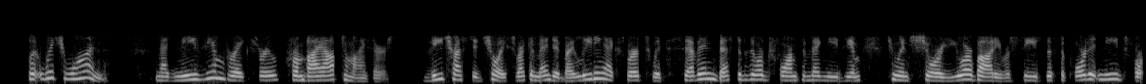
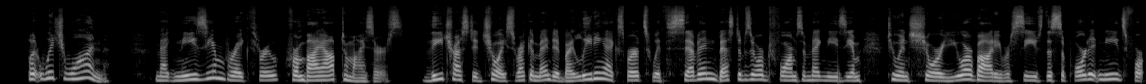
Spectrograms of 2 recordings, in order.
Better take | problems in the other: second | phone-call audio; poor line

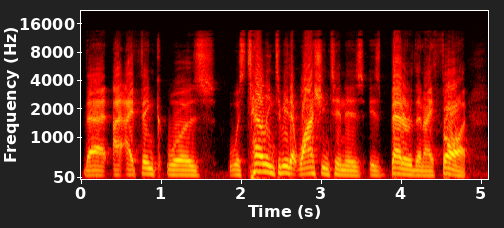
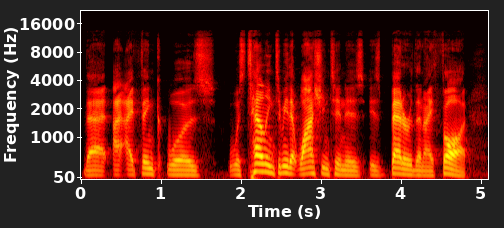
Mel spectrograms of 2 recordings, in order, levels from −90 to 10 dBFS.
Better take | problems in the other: second | distortion; heavy; 7 dB below the speech

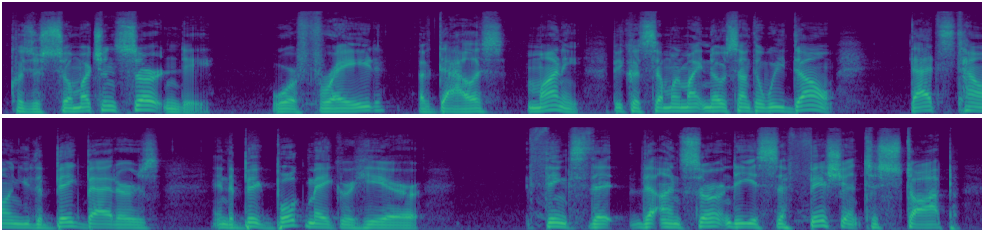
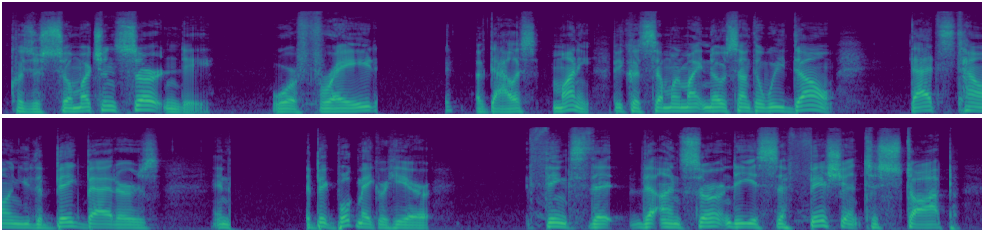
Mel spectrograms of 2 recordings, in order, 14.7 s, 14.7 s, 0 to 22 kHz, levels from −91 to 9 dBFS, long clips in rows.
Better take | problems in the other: first | audio freezing; at 3 s for 0.5 s and at 9 s for 0.5 s

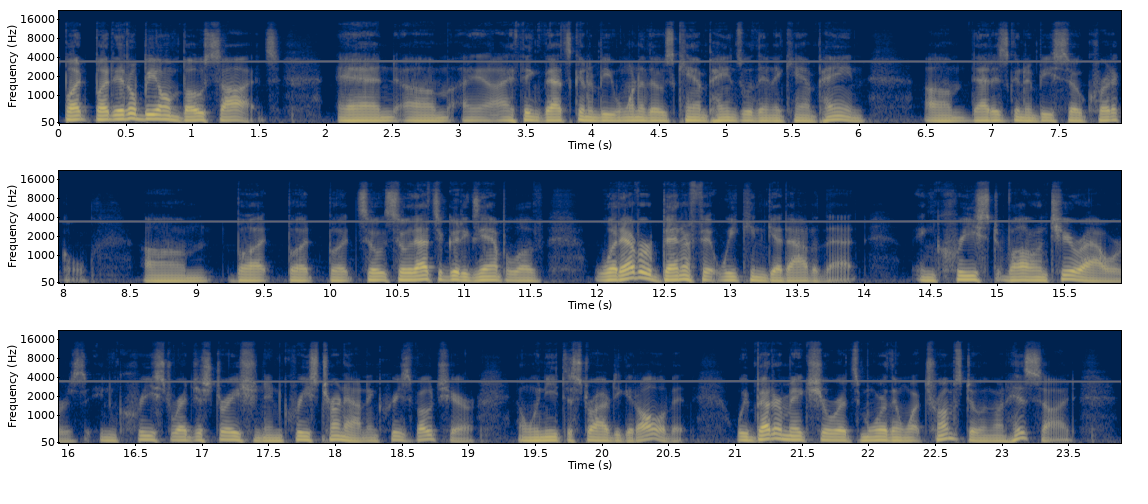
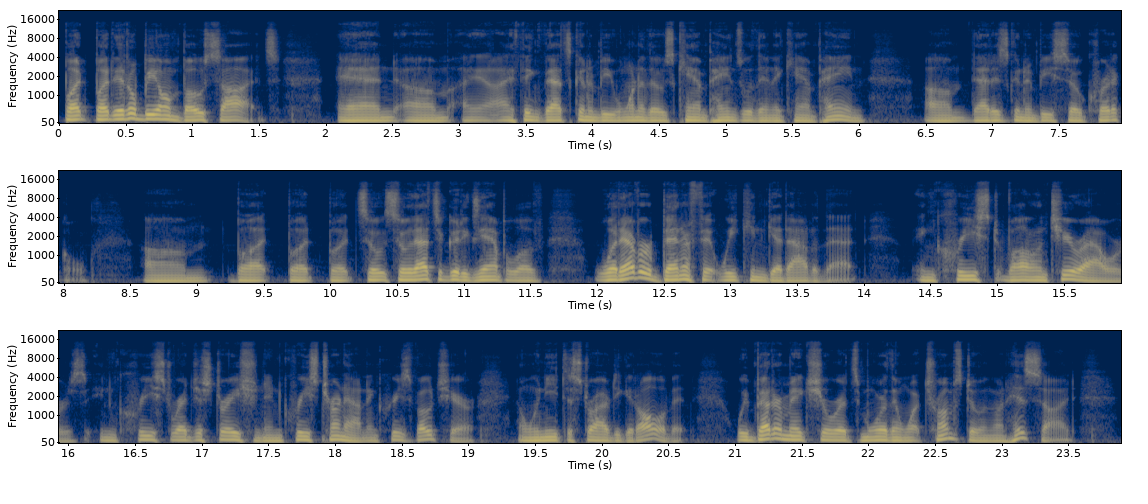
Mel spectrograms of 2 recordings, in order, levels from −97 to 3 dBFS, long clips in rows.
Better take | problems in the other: second | high-pitched whine; faint; throughout; 3.5 kHz, 25 dB below the speech

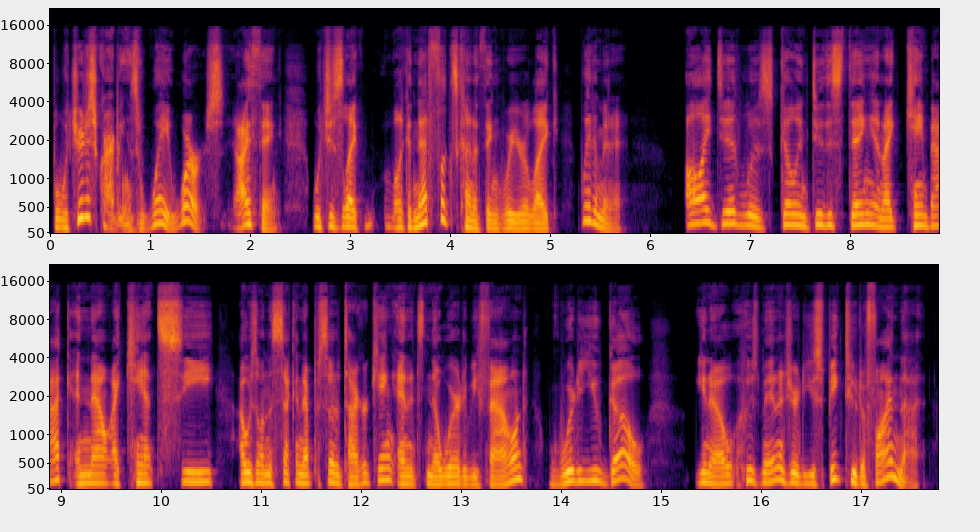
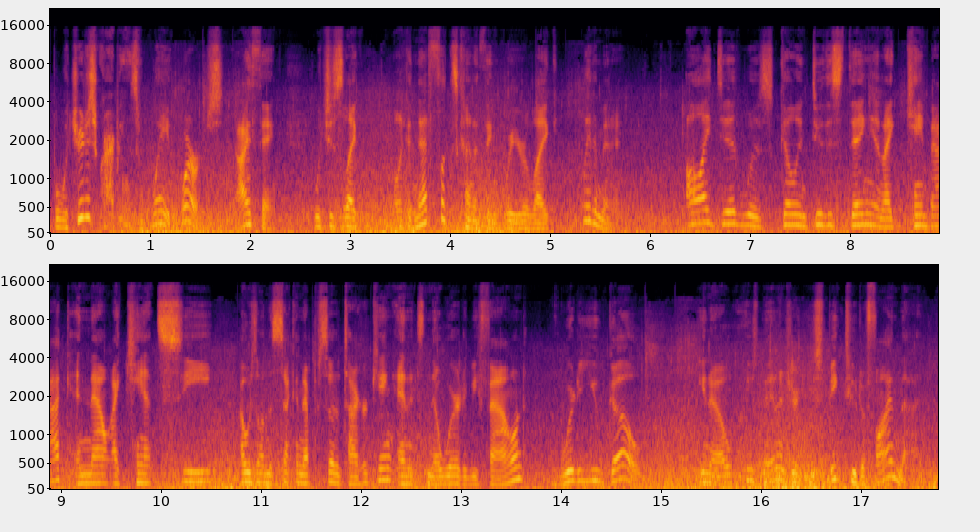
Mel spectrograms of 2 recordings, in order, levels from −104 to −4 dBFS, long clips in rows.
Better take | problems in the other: first | wind noise on the microphone; heavy; 9 dB below the speech

